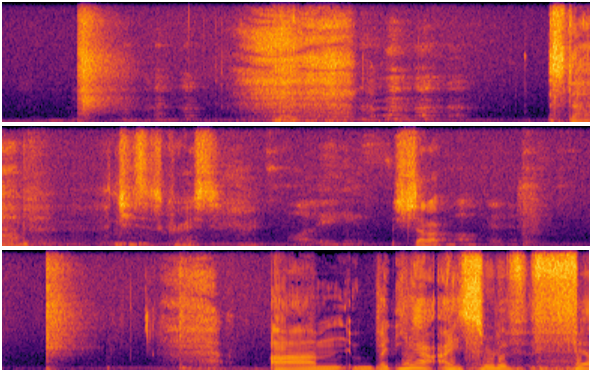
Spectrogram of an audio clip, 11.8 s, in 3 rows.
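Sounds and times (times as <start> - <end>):
hand clap as an editing marker: 0.5 - 0.9, 8.1 - 8.5
laughter: 0.8 - 3.2
speech: 3.8 - 7.1, 9.6 - 11.7.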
